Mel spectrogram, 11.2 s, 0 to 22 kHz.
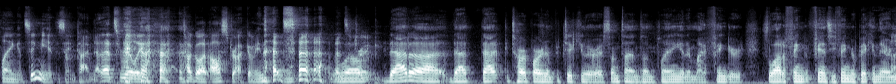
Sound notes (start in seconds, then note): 3.4 laughing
